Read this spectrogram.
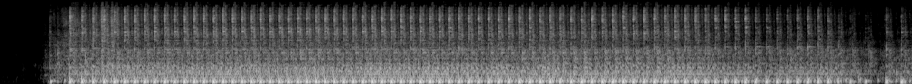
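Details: Log splitter engine with a newly installed carburetor and muffler, started on the second pull, before tuning: catches and settles to a steady, even putter of about three beats a second. Runs normally.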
